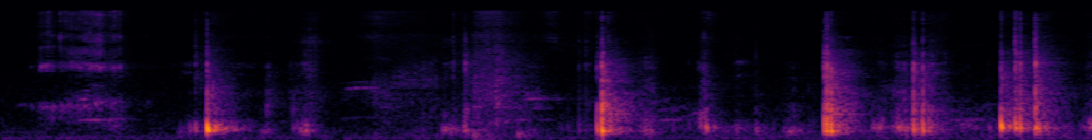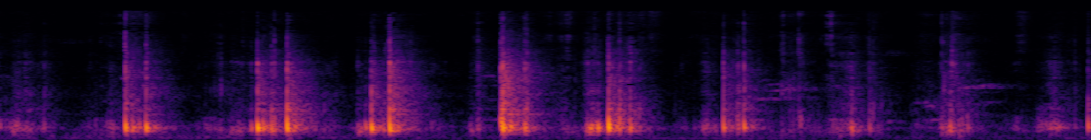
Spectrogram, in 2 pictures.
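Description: Close-up chewing of crunchy dried clay: a few separate crunches at first, then a steady run of crunches about two a second from about four seconds in.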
